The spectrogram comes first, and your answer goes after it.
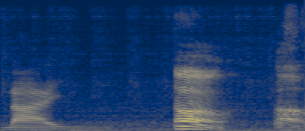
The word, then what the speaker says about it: Nighy: The guy- so his last name is Nighy. It's pronounced Nye.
